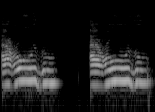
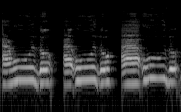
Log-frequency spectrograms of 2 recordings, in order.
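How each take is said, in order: First: आऊज़ु slowly with a rounded "zu" at the end; the right way to recite आऊज़ु; correct zu. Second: आऊज़ो ending on a broad "zo" instead of "zu"; the mistaken आऊज़ो a student should avoid; wrong open vowel. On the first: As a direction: model आऊज़ु cleanly and slowly. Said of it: "ये wrong हैं". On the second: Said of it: "अब इसको ये ना करें". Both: Shown as a demonstration.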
